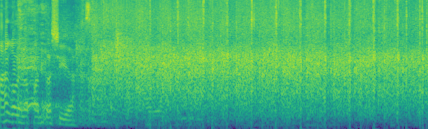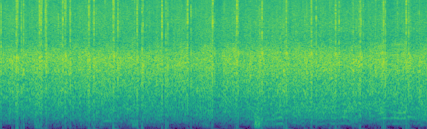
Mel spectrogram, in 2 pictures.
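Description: A crowd applauds steadily in a large hall.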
